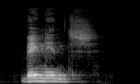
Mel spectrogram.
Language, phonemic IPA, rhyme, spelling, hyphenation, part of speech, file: Dutch, /beːˈnins/, -ins, Benins, Be‧nins, adjective, Nl-Benins.ogg
- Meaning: Beninese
